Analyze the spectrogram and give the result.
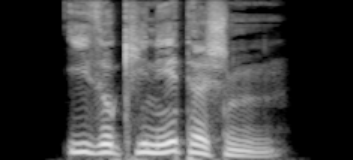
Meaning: strong dative masculine/neuter singular of isokinetisch
- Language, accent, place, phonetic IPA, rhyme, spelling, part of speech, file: German, Germany, Berlin, [izokiˈneːtɪʃm̩], -eːtɪʃm̩, isokinetischem, adjective, De-isokinetischem.ogg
